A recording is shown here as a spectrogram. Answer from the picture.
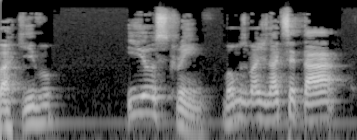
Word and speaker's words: iostream: IOStream, né? Fazendo a pronúncia correta do inglês. IO, de input, output.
